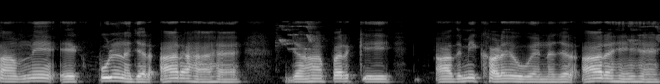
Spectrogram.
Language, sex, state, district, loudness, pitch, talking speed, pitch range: Hindi, male, Jharkhand, Ranchi, -18 LUFS, 130 Hz, 155 wpm, 120-140 Hz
